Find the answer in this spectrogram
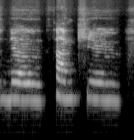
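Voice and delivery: pathetic little whine, mumbled and hard to make out. Retelling a handcuffed man's reply: imitating Stefan's whiny voice. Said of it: "That whiny voice of his".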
